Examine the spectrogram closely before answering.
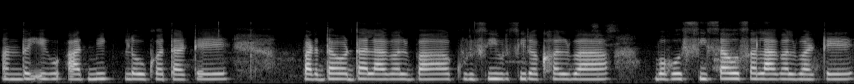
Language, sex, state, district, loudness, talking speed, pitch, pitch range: Bhojpuri, female, Bihar, Muzaffarpur, -19 LUFS, 110 wpm, 245 Hz, 245-255 Hz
